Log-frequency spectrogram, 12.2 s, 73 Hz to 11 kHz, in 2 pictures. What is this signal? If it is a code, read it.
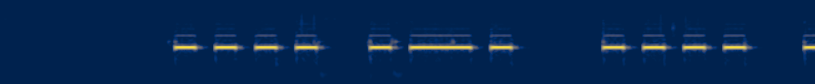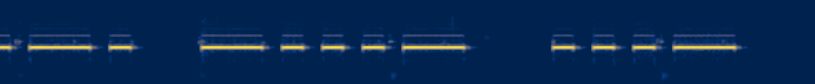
Morse code, heard as a keyed tone, about 8 wpm, 650 Hz. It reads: HR HR <BT> V
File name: jh8cbh / 2022cw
